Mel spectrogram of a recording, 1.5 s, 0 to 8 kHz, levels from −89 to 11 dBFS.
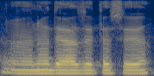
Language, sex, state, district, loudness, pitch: Bengali, male, Tripura, West Tripura, -15 LUFS, 120 Hz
